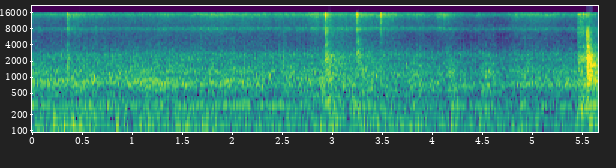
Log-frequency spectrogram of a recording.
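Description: A heavy vehicle's engine running steadily, with a few faint clicks and one short, sharp burst of noise near the end.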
